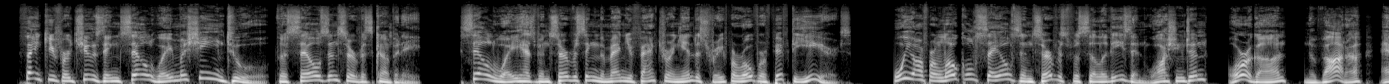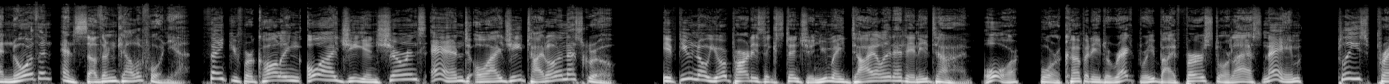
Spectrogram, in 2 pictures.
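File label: US phone voice, female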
